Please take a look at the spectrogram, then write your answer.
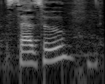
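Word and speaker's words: ZaSu: Oh, so she actually pronounces her name Zazu, which is totally counterintuitive, but she was a silent screen star who had these enormous, enormous eyes and sort of a pouty face.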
